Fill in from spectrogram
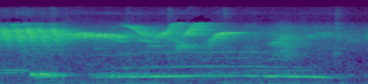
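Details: Five-month-old aviary Anggungan holding a long, level, low whistled note for about two seconds, while other birds add sweeping high twitters and chirps above it.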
